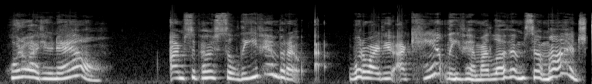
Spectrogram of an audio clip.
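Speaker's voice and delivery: high, pained pleading; high, anguished questions after being hit; distraught. Retold or imitated. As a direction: torn and desperate, voice lifted high.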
